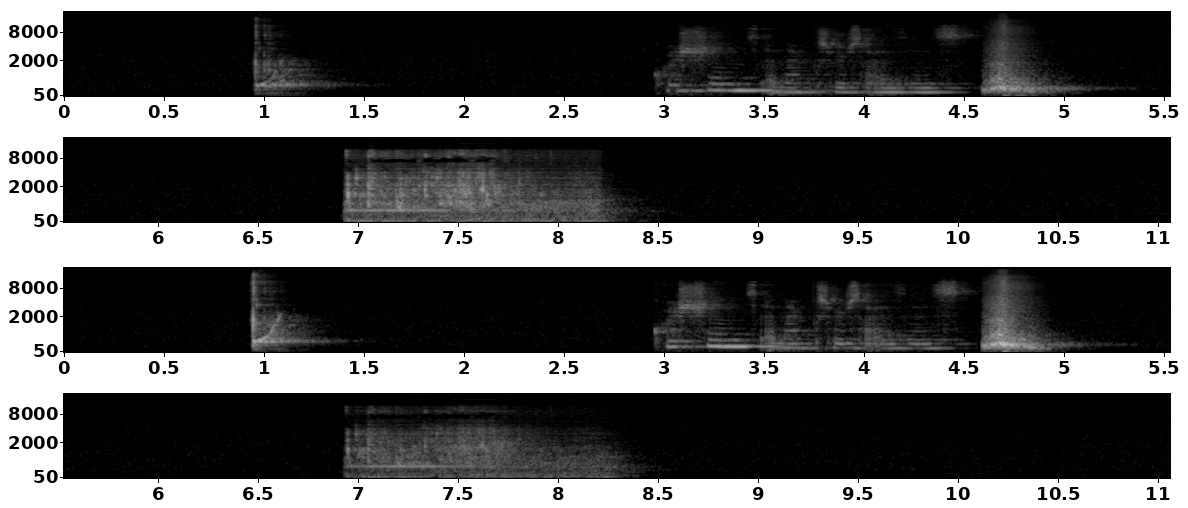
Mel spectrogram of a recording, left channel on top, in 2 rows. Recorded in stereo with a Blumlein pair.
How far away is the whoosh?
About 0.8 m.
